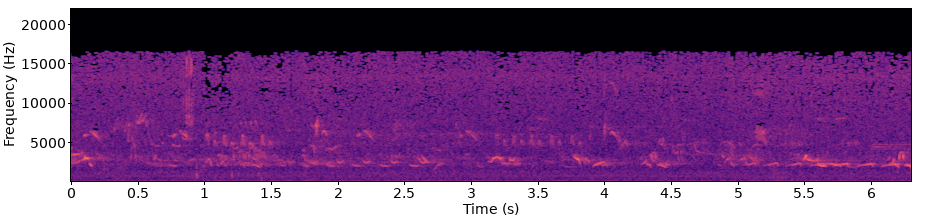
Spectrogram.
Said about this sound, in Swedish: Hör du vinden? Fåglarna som kvittrar?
